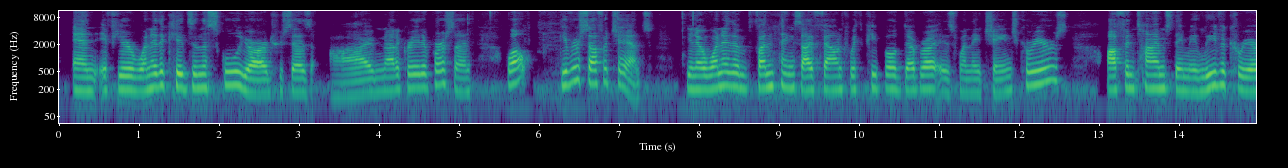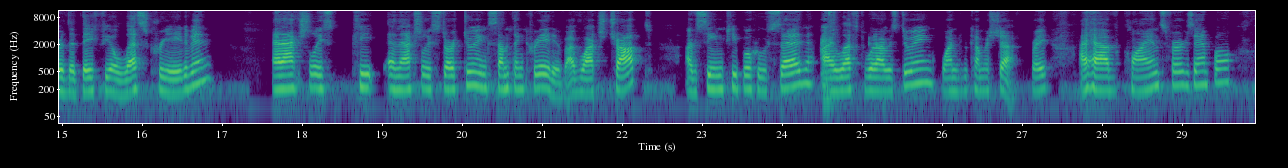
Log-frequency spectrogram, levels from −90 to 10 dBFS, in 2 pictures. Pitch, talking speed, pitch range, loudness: 205 Hz, 170 wpm, 185-220 Hz, -20 LUFS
